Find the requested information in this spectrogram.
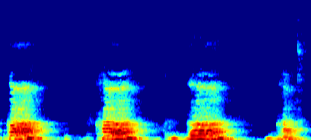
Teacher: इनका उच्चारण स्थान कंठ होता है, यानी कंठ से इनका उच्चारण किया जाता है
